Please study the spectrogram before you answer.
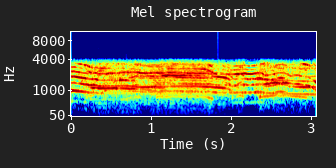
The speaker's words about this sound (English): but I got a truck full of kids that want to scream and make some noise because they're all Flames fans. Do it. Go ahead, Do boys. It. Make some noise. Yeah!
